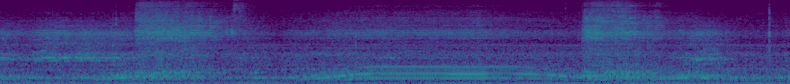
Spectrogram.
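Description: Car tyres screech while sliding.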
